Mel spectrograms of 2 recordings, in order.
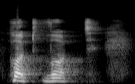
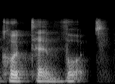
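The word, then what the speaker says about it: כותבות: So we say kotvim and kotvot, not kotevim and kotevot.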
